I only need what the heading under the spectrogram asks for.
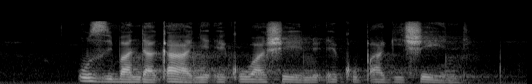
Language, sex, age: Zulu, male, 20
